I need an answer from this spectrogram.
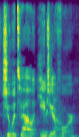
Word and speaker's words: Chiwetel Ejiofor: He was in Help me something pronounce else. his name. Cheadle. It's Chiwetel Ejiofor.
